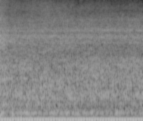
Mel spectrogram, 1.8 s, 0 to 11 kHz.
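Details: 2019 Vauxhall Vivaro 1.6 diesel starting after an intermittent no-start repair, with no fault codes or warning lights: deep, steady idle with an even low thrum and no hunting or missed beats. Normal idle.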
